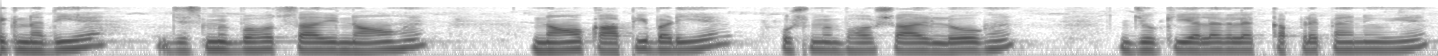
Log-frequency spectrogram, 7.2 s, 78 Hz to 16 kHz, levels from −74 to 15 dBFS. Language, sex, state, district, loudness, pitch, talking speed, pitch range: Hindi, male, Bihar, Begusarai, -22 LUFS, 150 Hz, 210 wpm, 145-155 Hz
